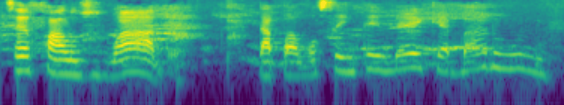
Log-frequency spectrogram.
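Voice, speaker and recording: A woman from Ceará with a Cearense Brazilian accent, talking loudly and emphatically in an indignant casual monologue to camera. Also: a little high, moderate pace, creaky. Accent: Cearense Brazilian Portuguese. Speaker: evangelical vlogger. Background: noisy children.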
